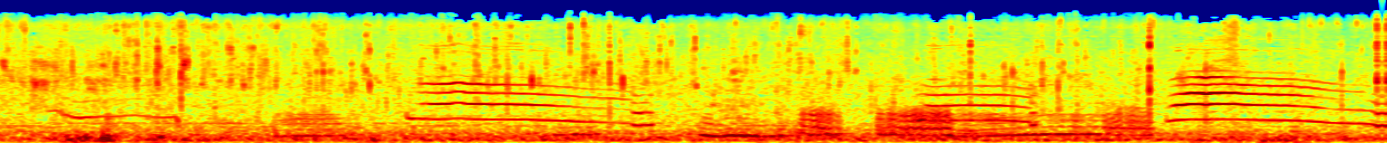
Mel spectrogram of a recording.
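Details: Domestic cats being fed fish, several drawn-out tonal meows with falling ends overlapping one another, steady clatter and low background noise underneath.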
